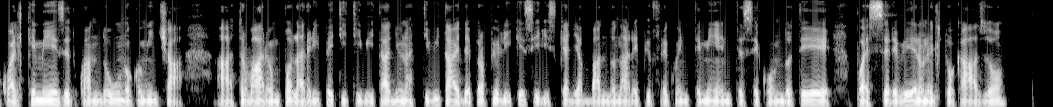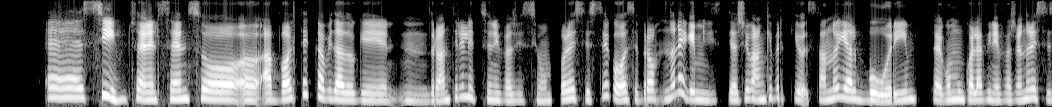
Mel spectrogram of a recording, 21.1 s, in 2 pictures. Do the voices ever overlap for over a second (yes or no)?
no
